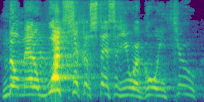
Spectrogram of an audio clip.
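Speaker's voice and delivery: loud, emphatic pulpit declarations; preaching at full force. Acted. Preacher urging a grieving congregation, loud and emphatic. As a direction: hammer each yes home to the congregation.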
